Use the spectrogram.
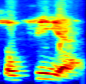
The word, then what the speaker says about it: Sophia: The That's the way it is spelled, and that's the way it's pronounced. And if you can get her name right, you can get mine right because it's the same name, Sophia.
